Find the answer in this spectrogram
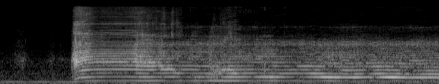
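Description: Handheld immersion blender switched on about a second in, its motor running with a steady whine as it churns the watermelon flesh inside the rind, mostly liquefying it.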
